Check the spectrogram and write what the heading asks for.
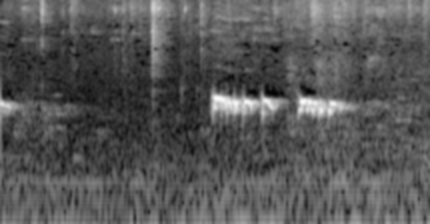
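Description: Caged zebra doves (perkutut) cooing: short phrases of quick, evenly spaced notes, one tailing off at the start and two more about two and three seconds in.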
